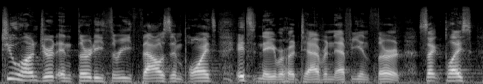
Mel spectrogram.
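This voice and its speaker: A man's voice: a little high, moderate pace, fairly bright tone. Upbeat man hosting a bar-game show. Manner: upbeat, laughs often, stumbles over words. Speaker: host. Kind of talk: casual live game-show banter.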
